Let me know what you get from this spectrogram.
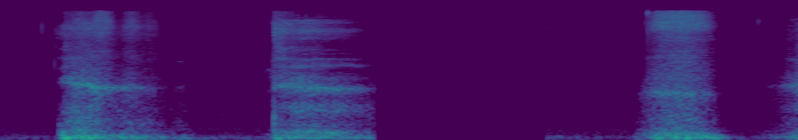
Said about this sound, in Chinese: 哎，你怎么还打哈欠？很困吗？不是吧，这都一个月没见到自家老公了，居然还打哈欠。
